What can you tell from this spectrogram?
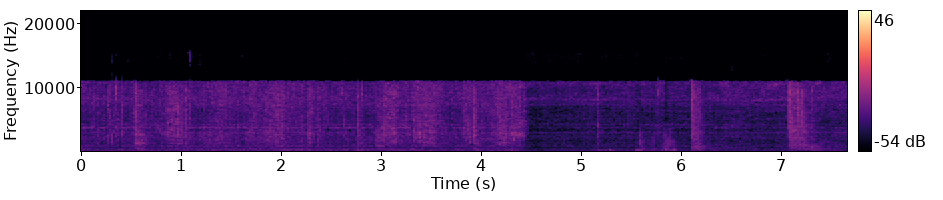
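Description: A long flat metal spatula scraping and stirring mutton curry as it fries in a large aluminium pot, for about four seconds. Then a few sharp metallic clanks as the aluminium lid is handled to cover the pot.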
